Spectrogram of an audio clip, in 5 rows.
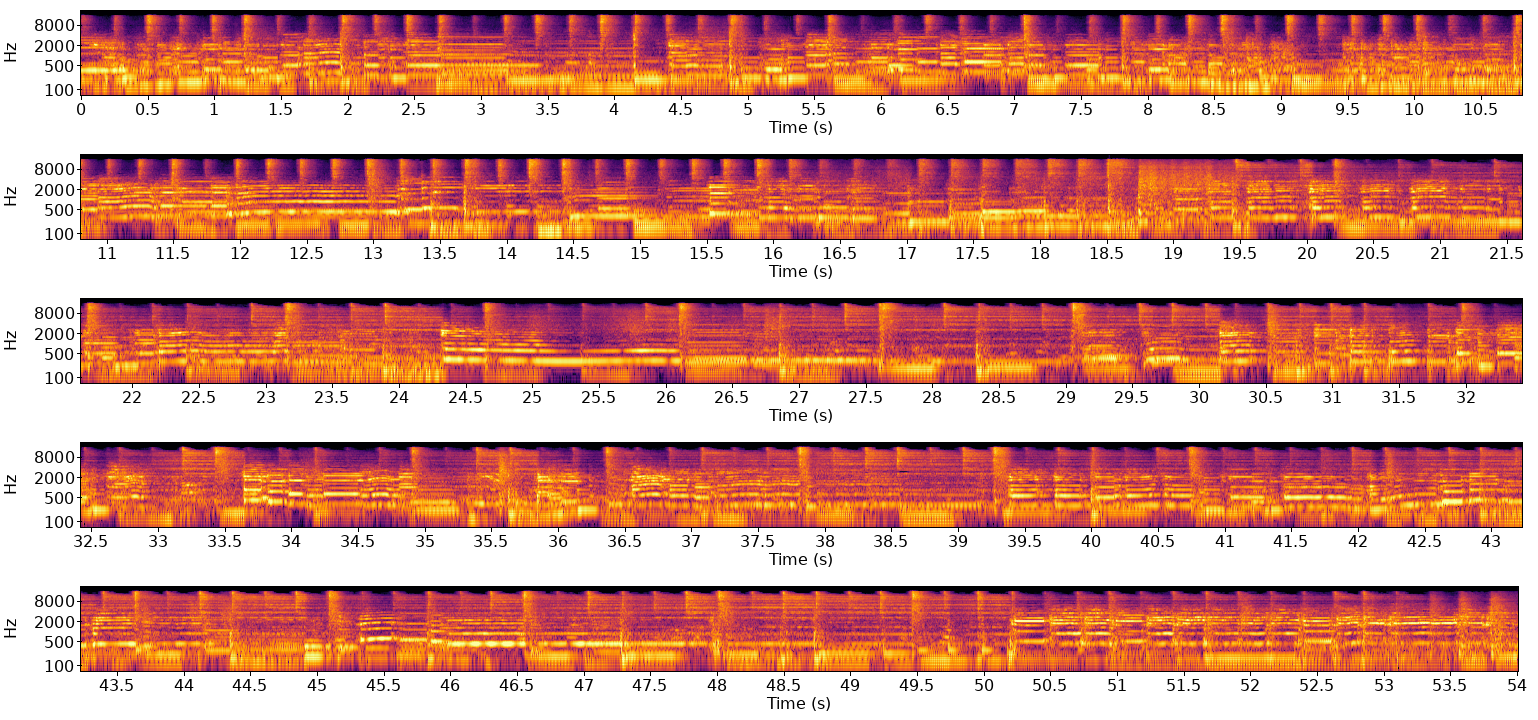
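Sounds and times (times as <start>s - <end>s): lead guitar with bent notes: 0.0s - 54.0s
live blues band playing: 0.0s - 54.0s.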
